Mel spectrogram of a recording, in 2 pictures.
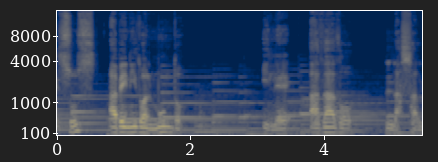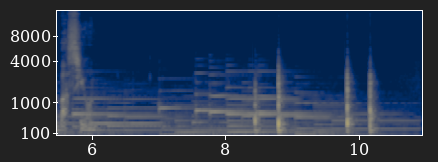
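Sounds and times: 
speech: 0:00.0 - 0:02.0, 0:03.1 - 0:06.2
sharp knocks on a door: 0:08.4 - 0:09.1, 0:09.8 - 0:10.4.

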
